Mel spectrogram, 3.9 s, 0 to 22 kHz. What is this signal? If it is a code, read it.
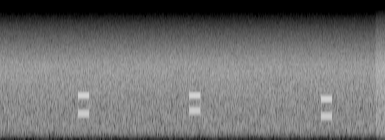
DTMF, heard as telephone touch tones, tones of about 110 ms, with radio hiss and a squelch burst at the end. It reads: 5 8 1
